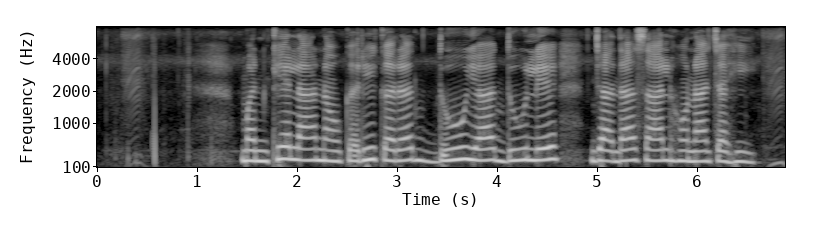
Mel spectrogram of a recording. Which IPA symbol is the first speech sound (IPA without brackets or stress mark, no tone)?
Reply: m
